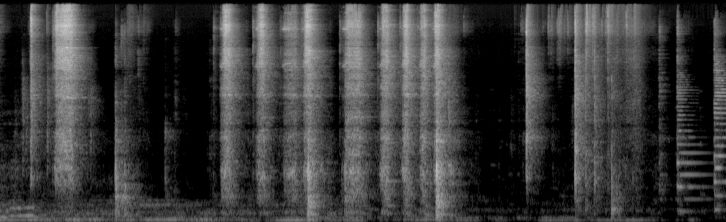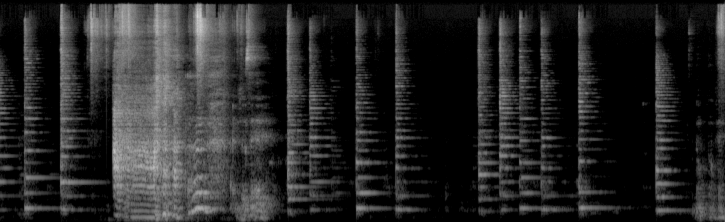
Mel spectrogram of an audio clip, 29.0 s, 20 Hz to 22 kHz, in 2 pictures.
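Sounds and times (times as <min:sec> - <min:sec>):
plucked string notes: 0:00.0 - 0:04.4, 0:13.1 - 0:18.5, 0:20.2 - 0:23.1, 0:24.0 - 0:27.0, 0:27.6 - 0:29.0
scraping and rubbing on string instrument: 0:00.0 - 0:09.3, 0:12.0 - 0:16.2.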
